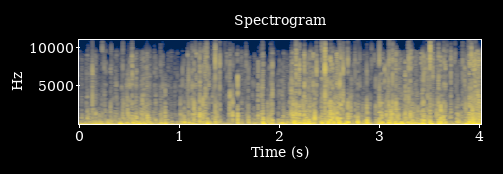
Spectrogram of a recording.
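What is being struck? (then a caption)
Microphone wrapped in aluminium foil and plastic wrap, rubbed with glue sticks. Glue sticks are rubbed over the sides and top of a microphone head wrapped in crumpled aluminium foil under clear plastic wrap. The result is a dense, continuous stream of sticky crinkling and scraping, heavy in low rumbling thuds with fast, uneven bursts throughout.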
